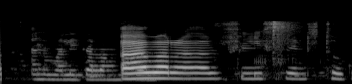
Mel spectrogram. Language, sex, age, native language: Icelandic, female, 10, Icelandic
